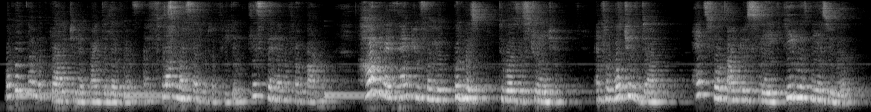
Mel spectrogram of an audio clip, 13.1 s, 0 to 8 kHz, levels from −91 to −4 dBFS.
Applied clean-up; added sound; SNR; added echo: none; Ringtone; 13 dB; reverberation time 0.9 s.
